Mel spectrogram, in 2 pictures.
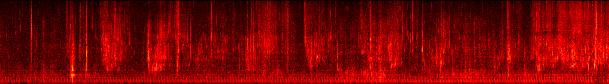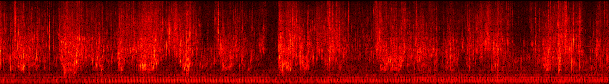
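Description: Hands and bare feet splashing and squelching in shallow muddy water, irregular sloshes and splashes throughout, the sharpest about a second and a half in.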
